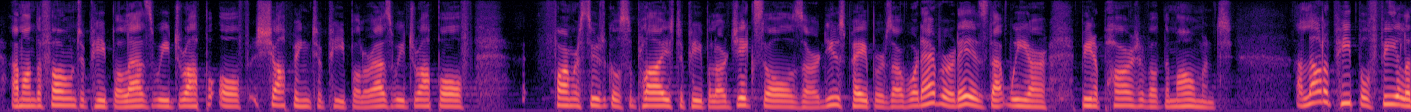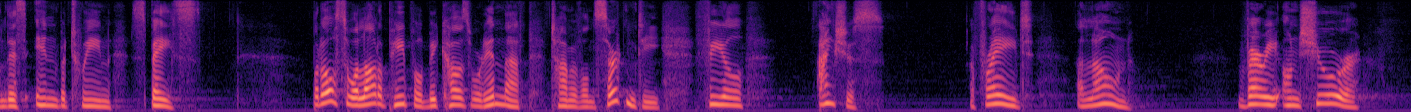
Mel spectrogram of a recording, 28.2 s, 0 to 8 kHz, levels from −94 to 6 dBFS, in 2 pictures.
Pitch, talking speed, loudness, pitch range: 175 Hz, 145 wpm, -24 LUFS, 160-200 Hz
